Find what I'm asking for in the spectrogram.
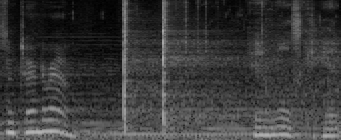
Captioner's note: torch taps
